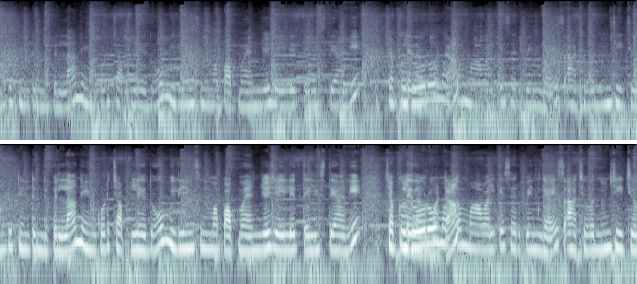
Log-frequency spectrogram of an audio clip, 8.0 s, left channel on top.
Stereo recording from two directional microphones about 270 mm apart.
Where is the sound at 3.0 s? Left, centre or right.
Right.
